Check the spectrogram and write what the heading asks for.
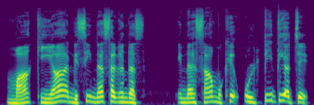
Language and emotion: Sindhi, disgusted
